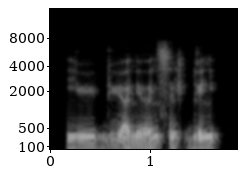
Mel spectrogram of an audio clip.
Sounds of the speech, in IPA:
jyː˧byː˥˩ɐ̯lʲəː˩˥lʲ sə̃˧ʃɡ͡bɪ˥lʲ

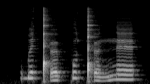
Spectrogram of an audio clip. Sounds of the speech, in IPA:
bɛ˦ǃʼœ˩˥pːo˦ǃʼœ˨˩ nːɛ˦

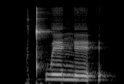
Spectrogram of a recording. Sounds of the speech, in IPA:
t̪ʰwe˧ ŋe˨ʔ

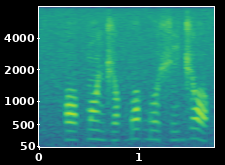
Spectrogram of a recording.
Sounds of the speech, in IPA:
ɔ˧ k͡pɔ̃˧ d͡ʒɔ˧ ɡ͡bɔ˦ɡ͡bo˦˨ ʃi˨˦d͡ʒɔ˦˨

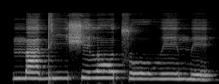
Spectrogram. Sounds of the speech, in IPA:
ma˨diː˨ ʃɪ˦lɔ˦t͡soː˨ βeː˨me˨

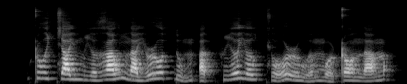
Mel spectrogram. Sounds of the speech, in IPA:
ʈu˧ə̯ca˧jmi˨˩ə̯ ɣa˧˥wna˨˩j ɹo˦˥t̚ɗu˨˩˦mʔa˨˩t̚fi˧˥ə̯ jə˧wco˨˩˦ ɹu˨˩˨ə̯mo˨˩˨ ʈɔ˧ na˧˥m

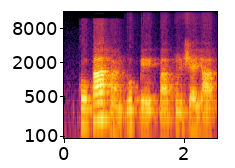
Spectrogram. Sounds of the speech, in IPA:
ko˧pa˦fã˨ɡ͡bo˧ k͡peː˨k͡pa˨˦ kʷĩ˧ ʃɛ˦ ja˧

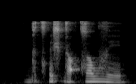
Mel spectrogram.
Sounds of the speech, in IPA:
ɡə˨t͡sʼə˦ʃɡɑ˨ʔ t͡sɔ˦w ve˨

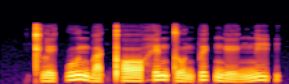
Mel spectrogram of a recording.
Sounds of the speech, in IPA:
kʰle˨˩k̚wu˥˩n ba˨˩k̚pʰɔː˧he˥˩n to˨˩npe˥˩k̚ŋeː˩˦ŋni˥˩ʔ

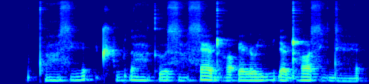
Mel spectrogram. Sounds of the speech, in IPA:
tʼa̤se̤ | t͡ʃʼṳɗa̤kʼɯ sa̤sɛɖʱʌ ʔeɳɯji̤ɗɛ ɖʱʌsi̤ dɛ̤

